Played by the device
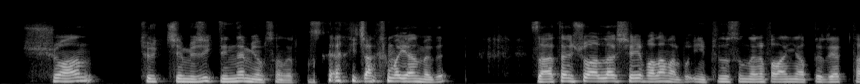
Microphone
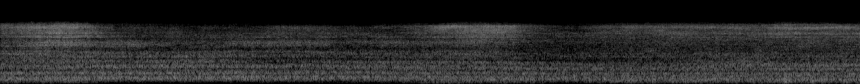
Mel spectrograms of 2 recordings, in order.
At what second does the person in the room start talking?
none

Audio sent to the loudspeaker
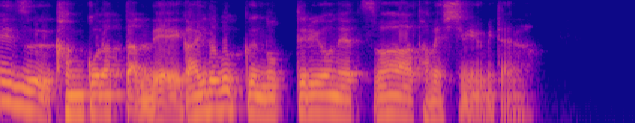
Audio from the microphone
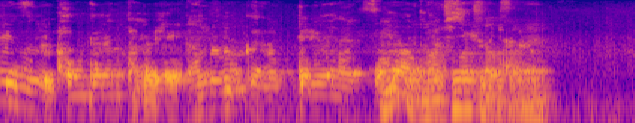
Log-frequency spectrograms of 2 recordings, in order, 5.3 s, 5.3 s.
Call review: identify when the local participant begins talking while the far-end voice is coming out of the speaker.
3.1 s

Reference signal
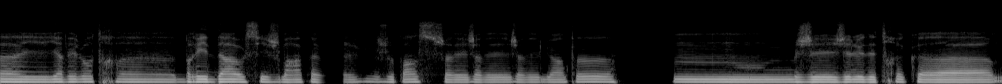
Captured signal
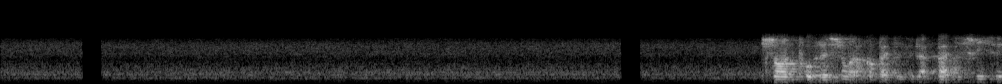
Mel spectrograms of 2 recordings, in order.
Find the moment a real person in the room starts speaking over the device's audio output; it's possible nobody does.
7.6 s

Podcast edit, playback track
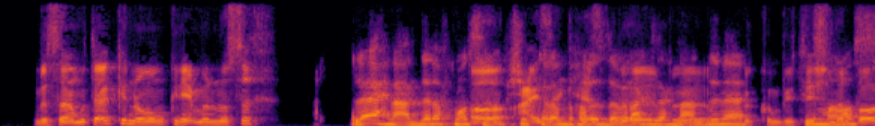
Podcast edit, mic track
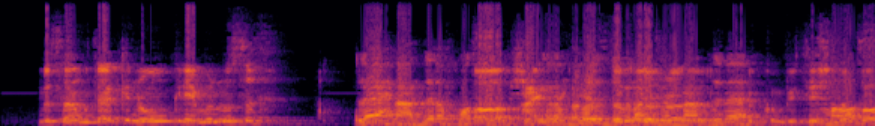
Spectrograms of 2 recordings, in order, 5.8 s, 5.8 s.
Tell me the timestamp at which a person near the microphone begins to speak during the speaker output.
3.8 s

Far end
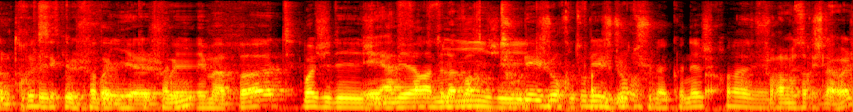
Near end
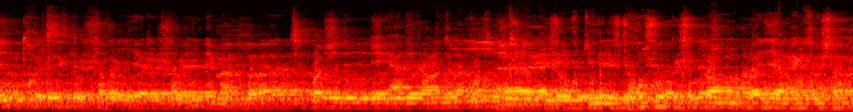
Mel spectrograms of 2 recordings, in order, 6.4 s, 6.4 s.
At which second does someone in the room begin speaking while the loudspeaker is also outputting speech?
3.7 s

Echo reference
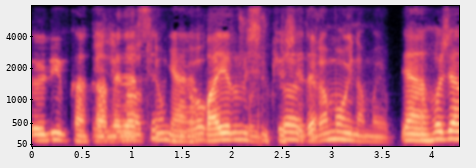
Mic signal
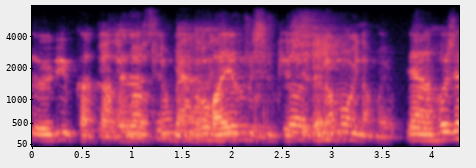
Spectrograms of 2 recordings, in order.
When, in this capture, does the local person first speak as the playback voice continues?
0.8 s

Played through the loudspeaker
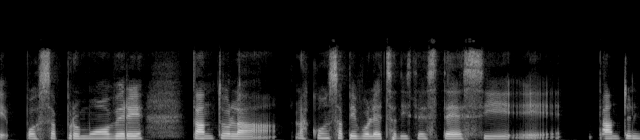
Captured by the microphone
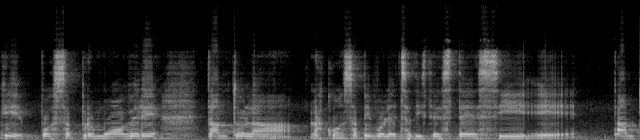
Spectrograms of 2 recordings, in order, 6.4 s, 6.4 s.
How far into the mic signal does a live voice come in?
none

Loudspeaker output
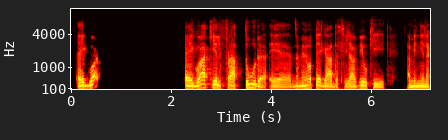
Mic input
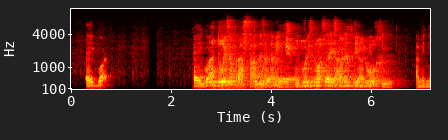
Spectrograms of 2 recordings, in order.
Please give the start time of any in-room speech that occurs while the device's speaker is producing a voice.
2.5 s

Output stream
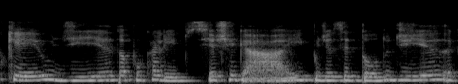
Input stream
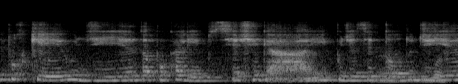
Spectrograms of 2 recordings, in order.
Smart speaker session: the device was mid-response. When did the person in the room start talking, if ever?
3.7 s

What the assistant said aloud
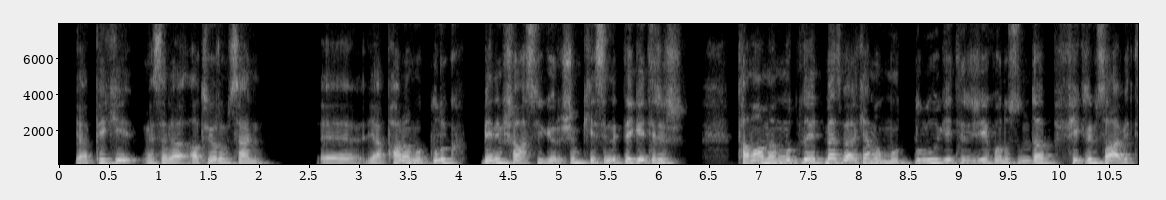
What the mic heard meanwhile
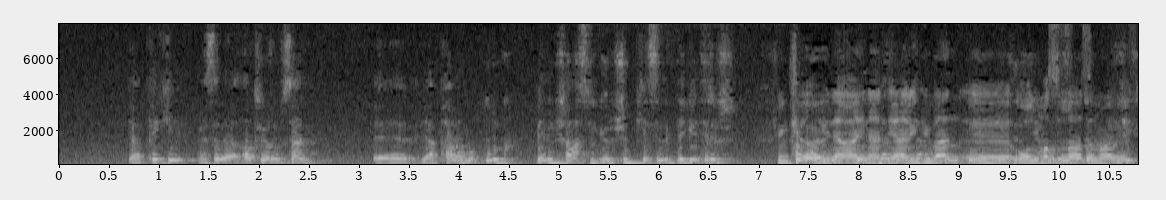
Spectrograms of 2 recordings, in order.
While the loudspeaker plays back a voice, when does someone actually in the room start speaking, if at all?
7.1 s

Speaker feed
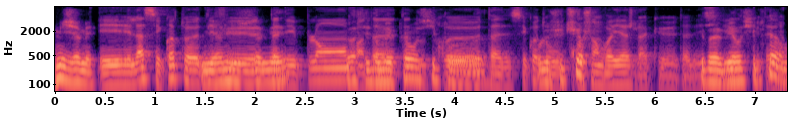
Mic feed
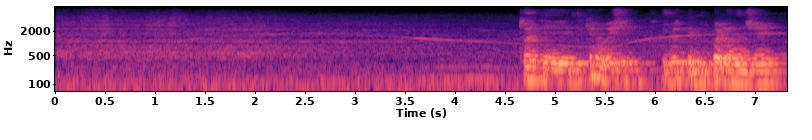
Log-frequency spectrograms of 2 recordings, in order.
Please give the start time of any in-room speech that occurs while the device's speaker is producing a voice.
4.6 s

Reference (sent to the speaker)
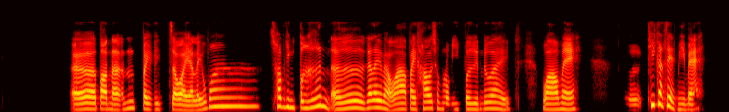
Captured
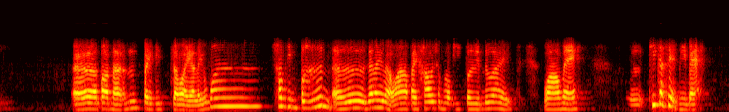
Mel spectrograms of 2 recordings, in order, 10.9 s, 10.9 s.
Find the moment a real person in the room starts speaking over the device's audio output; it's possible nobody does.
none

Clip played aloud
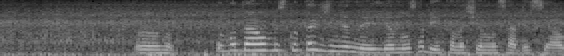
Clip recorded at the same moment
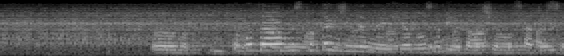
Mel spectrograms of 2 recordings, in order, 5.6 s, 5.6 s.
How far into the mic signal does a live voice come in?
1.6 s

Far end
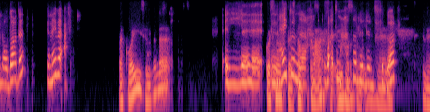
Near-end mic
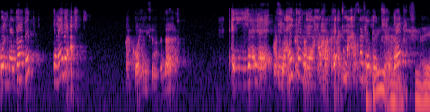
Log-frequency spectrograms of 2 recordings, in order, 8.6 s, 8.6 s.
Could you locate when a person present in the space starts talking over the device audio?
7.2 s

